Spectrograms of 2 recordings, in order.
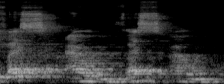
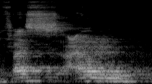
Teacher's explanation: Ada fa masuk ke sin, ada hamzah wasal tapi tidak terbaca dari fa, langsung ke sin. Fas'au, au mat atau sifatnya alin, fas'au.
